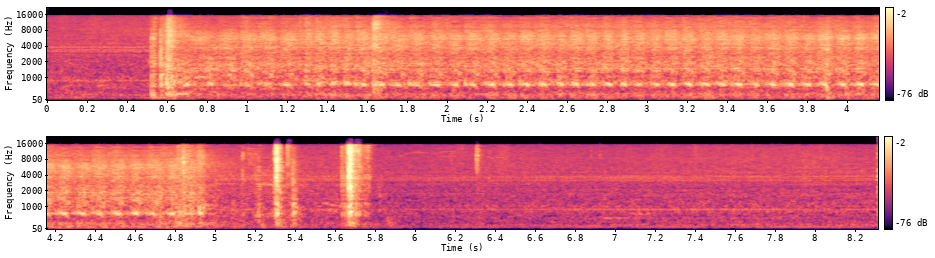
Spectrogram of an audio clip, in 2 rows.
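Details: Chevrolet Spark crank no start, code P0342: starter cranks steadily about four seconds with even pulses but engine never catches; faulty camshaft position sensor.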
